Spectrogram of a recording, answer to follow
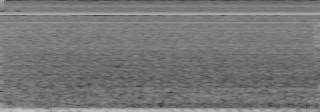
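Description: Deep, loud rumble of a horror trailer's bass hit over a studio title card, slowly fading away.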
